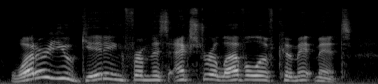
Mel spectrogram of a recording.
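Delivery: all-out shrill, loud scream. Speaker recounting a movie scene where Britta yells at the locker boys, imitating Britta screaming. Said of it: "she just screams".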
